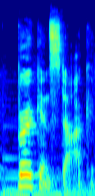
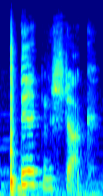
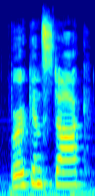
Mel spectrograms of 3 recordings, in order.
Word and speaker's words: Birkenstock: So, English speakers usually say Birkenstock. In German, we say Birkenstock. Birkenstock.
